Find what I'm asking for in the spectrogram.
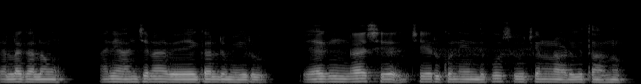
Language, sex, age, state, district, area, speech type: Telugu, male, 18-30, Andhra Pradesh, Nellore, rural, spontaneous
